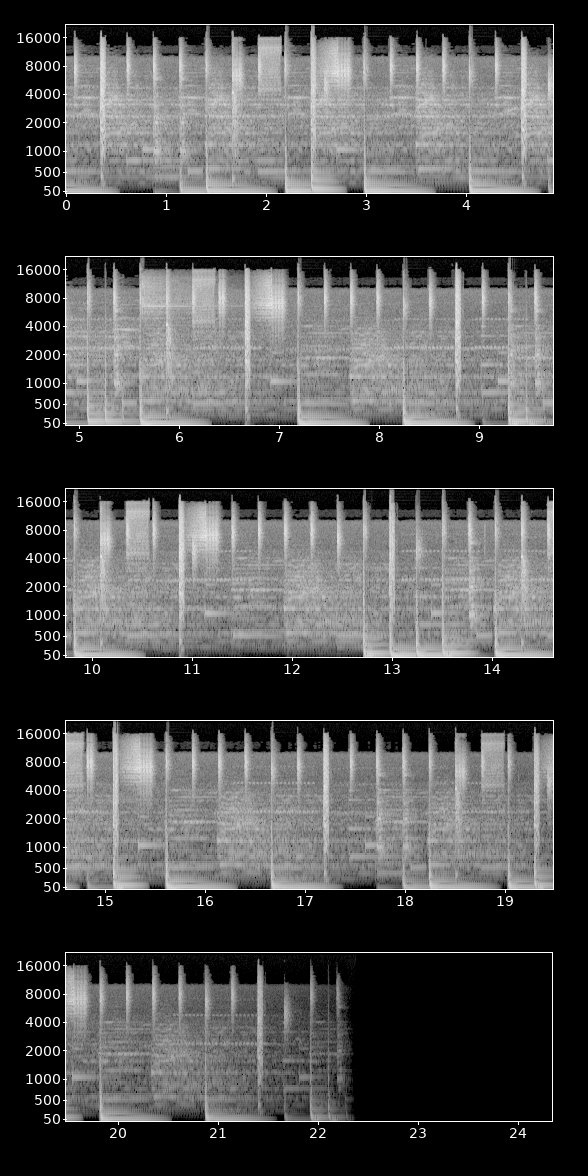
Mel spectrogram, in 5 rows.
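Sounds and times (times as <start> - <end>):
drum kit: 0.0 - 3.3, 4.0 - 7.6, 8.3 - 11.4, 12.7 - 16.0, 18.0 - 20.0.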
